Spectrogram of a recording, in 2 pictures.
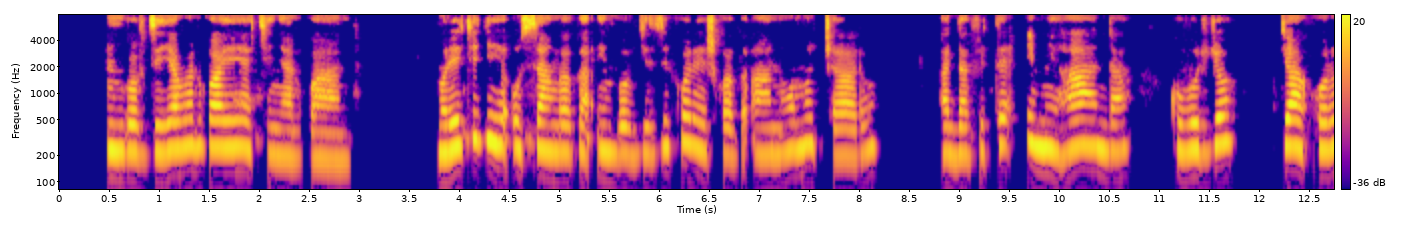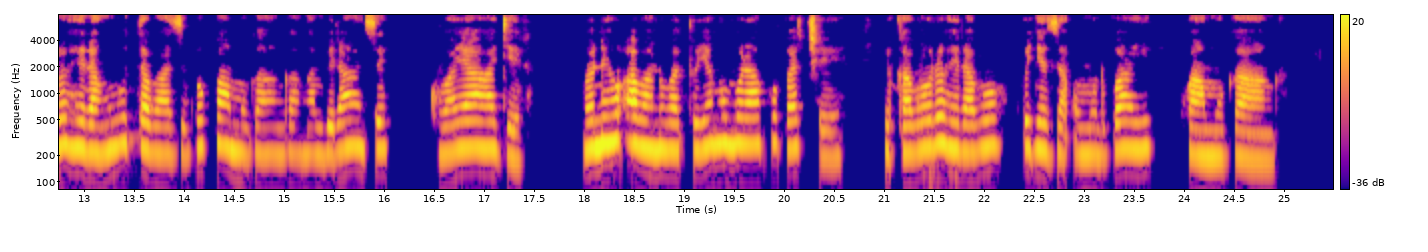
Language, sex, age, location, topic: Kinyarwanda, female, 25-35, Musanze, government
